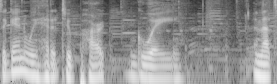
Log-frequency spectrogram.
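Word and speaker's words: Güell: and so once again we headed to park gu and that's how you pronounce it and This Is Us finally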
